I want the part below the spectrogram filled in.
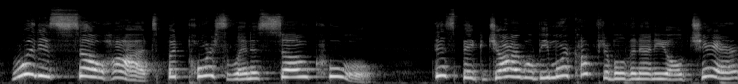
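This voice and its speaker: Extremely high-pitched put-on character voice from a woman, delivered fairly slowly. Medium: read story. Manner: falsely sweet, coaxing.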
